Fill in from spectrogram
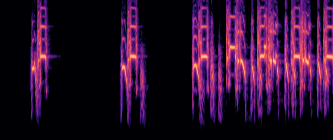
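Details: Grey francolin (teetar), a pair, in a quiet forest: two isolated squeaky phrases, then an accelerating burst of loud, ringing, grating notes about two per second, building into a fast repeated chorus.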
